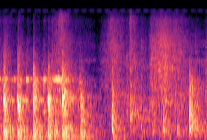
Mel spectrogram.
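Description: Hurried footsteps and shuffling of several people crossing a floor: a quick run of steps in the first second, then a few scattered ones.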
